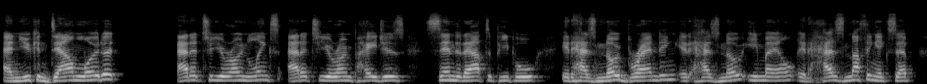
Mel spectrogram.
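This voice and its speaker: A man's voice: high voice, steady tone, moderate pace. Australian man hosting a live webinar. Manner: coaching, directive, talks while sharing his screen. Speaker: host.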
